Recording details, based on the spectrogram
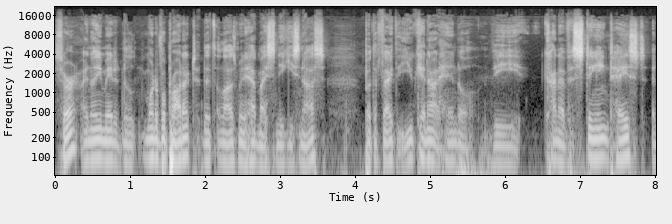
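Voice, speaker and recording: A man's mumbling at a fairly quick pace, very deep and low in pitch. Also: very clean recording, silent background. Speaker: comedian. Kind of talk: casual chat.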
